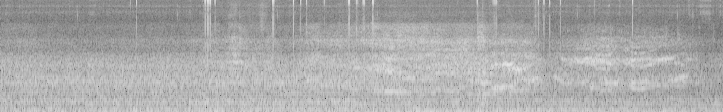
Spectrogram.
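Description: Steady road and engine noise heard from inside a car, with tyres squealing in wavering tones for about three seconds in the second half as a car ahead skids and spins out.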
